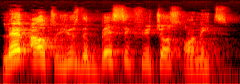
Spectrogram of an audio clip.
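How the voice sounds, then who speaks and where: Animated Nigerian preacher teaching. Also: male voice, sits high, normal speed. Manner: animated, repetitive teaching with rhetorical questions. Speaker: evangelist giving a webinar. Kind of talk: instructional webinar talk.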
